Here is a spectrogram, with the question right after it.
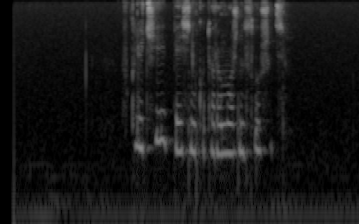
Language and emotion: Russian, neutral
